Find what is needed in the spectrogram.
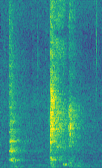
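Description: A person coughing twice: a short cough just after the start and a second one about a second in.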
